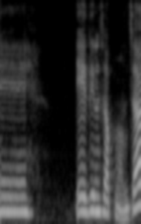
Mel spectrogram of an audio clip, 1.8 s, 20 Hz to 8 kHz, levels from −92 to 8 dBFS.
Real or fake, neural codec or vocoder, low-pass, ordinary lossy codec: fake; codec, 16 kHz, 2 kbps, FunCodec, trained on Chinese and English, 25 frames a second; none; none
